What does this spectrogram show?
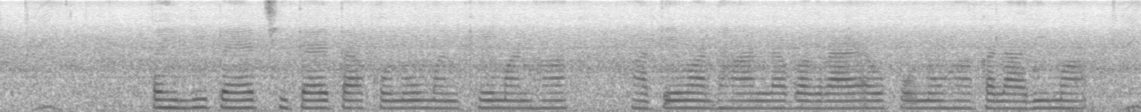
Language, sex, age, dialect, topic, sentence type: Chhattisgarhi, female, 25-30, Western/Budati/Khatahi, agriculture, statement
